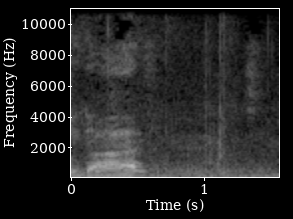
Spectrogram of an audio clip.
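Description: A woman speaks briefly, close by.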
